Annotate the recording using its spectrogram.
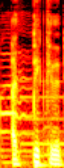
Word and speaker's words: addict: 那歌手利用歌词回忆了爱人之间相处的种种细节以后，最后他的结论就是 I've been addicted to you, addicted to somebody, 或者是 addicted to something, 表示沉迷于某事，完全对某事是已经上瘾了。 Addiction.名词，那它的名词还有 addict，发音变了啊，addict 就是瘾君子，drug addict 这个人是一个吸毒的人，drug addict。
